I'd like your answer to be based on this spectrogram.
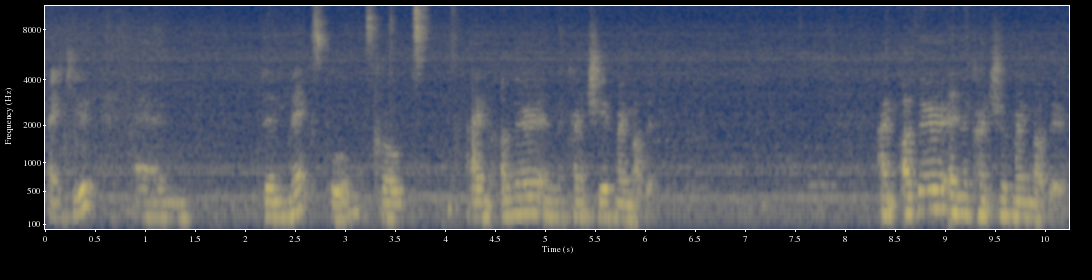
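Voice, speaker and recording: A woman reading her spoken-word poetry at a live event, with measured, deliberate phrasing and pauses. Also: lowish voice. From Scotland. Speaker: poet. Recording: echoey, noisy room, mic distant.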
